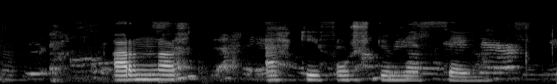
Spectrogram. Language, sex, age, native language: Icelandic, female, 40-49, Icelandic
